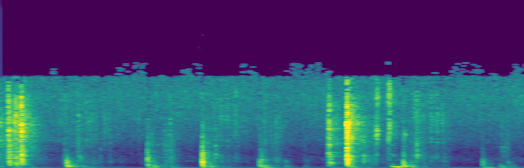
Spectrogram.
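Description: A door being opened, marked by a series of sharp wooden thuds and knocks spaced irregularly over a few seconds, with faint clattering between them.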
